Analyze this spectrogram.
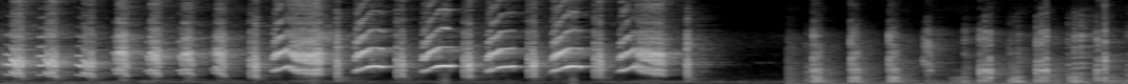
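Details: Javan myna giving a rapid series of clipped, scratchy notes with several short upslurred whistles woven in, then a brief silence before more quick dry ticking notes.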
